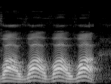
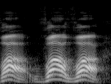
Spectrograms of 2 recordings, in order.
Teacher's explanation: दांत भी लग रहा है, दंत लग रहा है, दंत, वाह, और ओंठ भी लग रहा है, ओष्ठ भी लग रहा है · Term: दंत्योष्ट व्यंजन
